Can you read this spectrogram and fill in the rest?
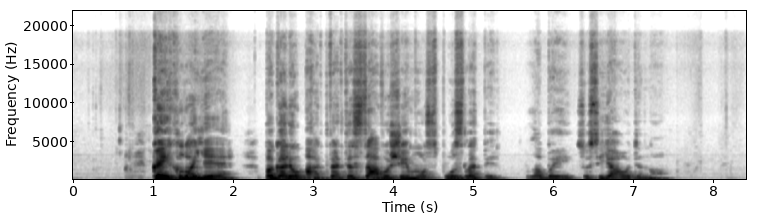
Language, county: Lithuanian, Šiauliai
